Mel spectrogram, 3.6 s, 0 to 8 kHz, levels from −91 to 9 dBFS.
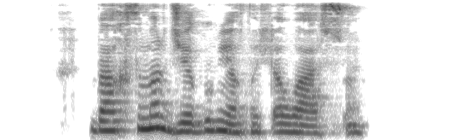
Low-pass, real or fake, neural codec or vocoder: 7.2 kHz; fake; vocoder, 44.1 kHz, 128 mel bands every 256 samples, BigVGAN v2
